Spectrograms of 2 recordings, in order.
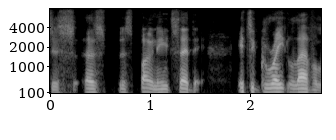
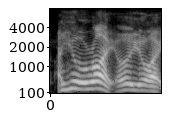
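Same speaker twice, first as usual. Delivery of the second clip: higher, louder "are you all right" calls; acted concerned check; 9 semitones higher, 9 dB louder, faster than usual. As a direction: call out loudly to check on someone hurt. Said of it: "I was there going".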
